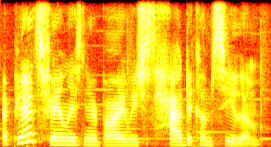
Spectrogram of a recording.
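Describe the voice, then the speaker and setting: A woman's voice: lowish voice, animated, fast, soft background music. A woman voicing a sulky, bratty young boy who whines and huffs about being dragged along. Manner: whiny, huffy complaints.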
